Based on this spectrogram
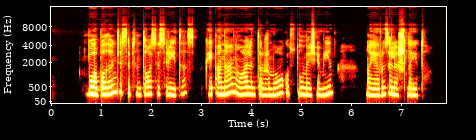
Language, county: Lithuanian, Kaunas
